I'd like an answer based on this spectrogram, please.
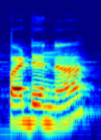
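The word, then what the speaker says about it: पढ़ना: 30 வரை 21 படிப்பது படுனா படுனா படுனா படிப்பது ரீடு இந்த படனா அப்படிங்கிற சவுண்டு இதுல எழுத்து வடிவத்துல படனா அப்படின்னு எழுதி இருக்கு இங்கிலீஷ்ல பாருங்க படனா அந்த உச்சரிப்பை சரியா கவனிங்க படுனா படுனா 22 படிப்பிப்பது அல்லது படிப்பித்தல்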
